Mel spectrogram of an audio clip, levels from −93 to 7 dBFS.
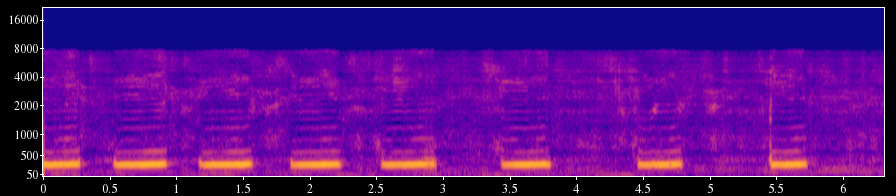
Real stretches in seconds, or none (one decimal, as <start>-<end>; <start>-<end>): none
